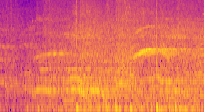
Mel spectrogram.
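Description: Basketball bouncing on a hardwood gym floor, a run of irregular low thuds, with shouts and chatter from players and spectators in the background.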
